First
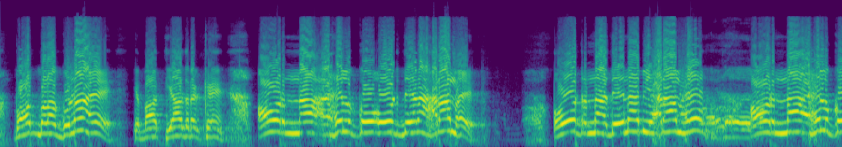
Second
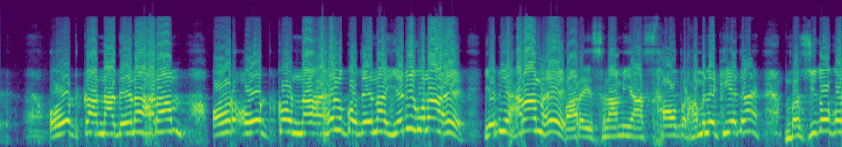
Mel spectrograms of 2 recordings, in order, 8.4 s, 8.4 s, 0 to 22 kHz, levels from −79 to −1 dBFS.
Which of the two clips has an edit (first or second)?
second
